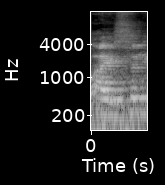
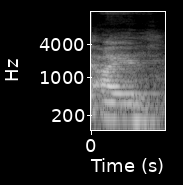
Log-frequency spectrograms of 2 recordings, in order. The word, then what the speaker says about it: isle: ये जनरल से word ISLE, इसको आइसल या आइजल पता नहीं क्या कुछ पढ़ाते हैं टीचर। तो ये करेक्ट इसकी प्रोनाउंसिएशन है आयल, जैसे कुकिंग आयल, आयल, आयल।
